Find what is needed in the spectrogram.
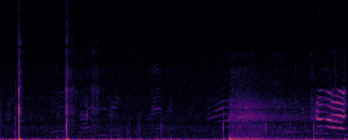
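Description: Two sharp knocks about half a second apart near the start, then a brief shout and a rush of noise about three seconds in.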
